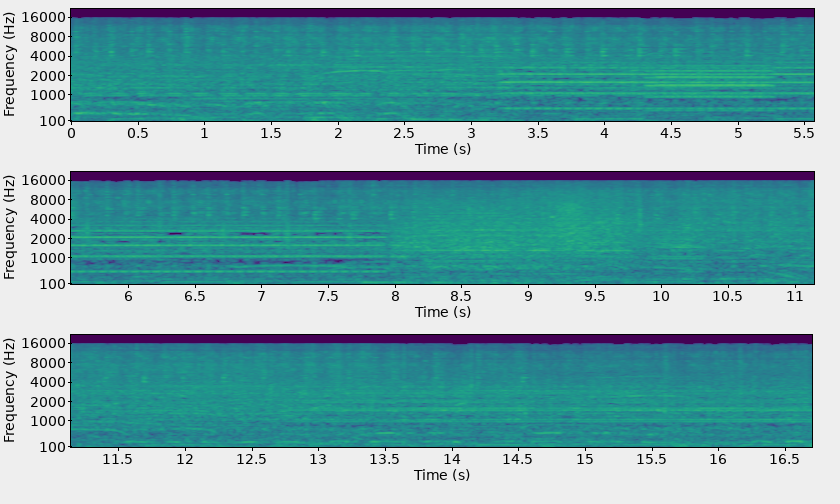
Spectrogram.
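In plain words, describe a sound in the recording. A crowd of spectators cheers and claps outdoors.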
